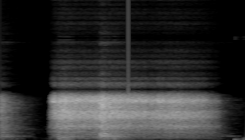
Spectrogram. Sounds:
Sniff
